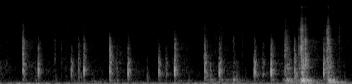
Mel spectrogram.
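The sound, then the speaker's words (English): A front door being opened: a quick run of light clicks and rattles from the latch, building to a louder thunk near the end, with no voices. “Now, listen, you got to answer that front door.”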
